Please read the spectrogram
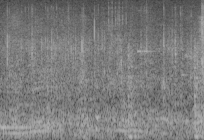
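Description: Murmur of many voices in an auditorium, with scattered footstep clicks on a hard floor.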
